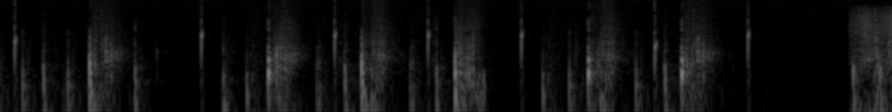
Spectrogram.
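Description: A pickaxe chips and crunches at stone blocks in quick repeated strikes.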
